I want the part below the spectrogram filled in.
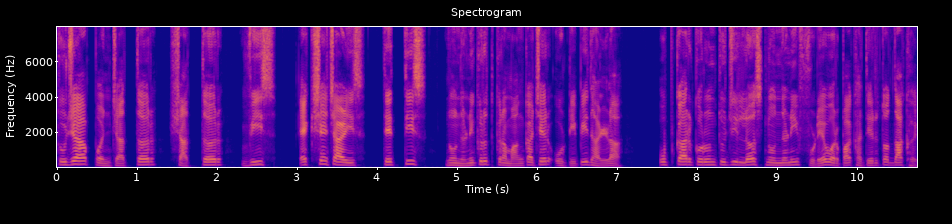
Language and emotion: Goan Konkani, neutral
